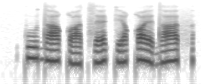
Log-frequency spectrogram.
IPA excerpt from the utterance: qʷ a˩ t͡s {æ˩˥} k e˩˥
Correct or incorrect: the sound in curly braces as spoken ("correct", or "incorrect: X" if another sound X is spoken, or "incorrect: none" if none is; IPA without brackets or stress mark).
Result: incorrect: ɛ˩˥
